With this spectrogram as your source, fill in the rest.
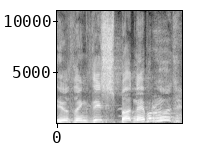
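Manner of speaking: heavy fake Russian accent. Retelling two guys approaching late at night, replying in fake Russian accent. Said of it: "I fake a Russian accent".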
